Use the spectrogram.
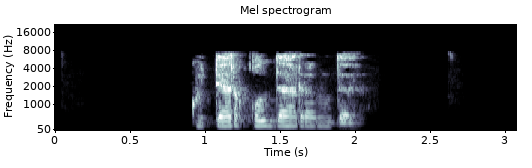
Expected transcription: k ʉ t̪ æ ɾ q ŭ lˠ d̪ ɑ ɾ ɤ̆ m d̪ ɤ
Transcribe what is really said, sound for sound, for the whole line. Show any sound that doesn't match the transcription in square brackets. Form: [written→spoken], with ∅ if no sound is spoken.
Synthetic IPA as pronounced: k ʉ t̪ æ ɾ q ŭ lˠ d̪ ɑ ɾ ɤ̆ [m→ɴ] d̪ ɤ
